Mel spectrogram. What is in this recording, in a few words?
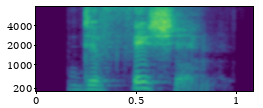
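"deficient", British English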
